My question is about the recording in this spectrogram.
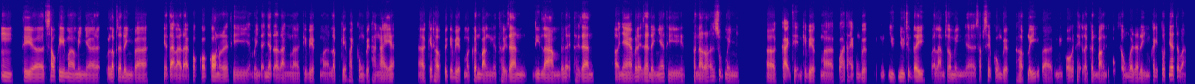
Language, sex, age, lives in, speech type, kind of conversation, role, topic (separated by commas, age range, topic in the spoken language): Vietnamese, male, 35-39, Vietnam, conversation, podcast, guest, Làm sao duy trì cân bằng công việc và cuộc sống gia đình?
